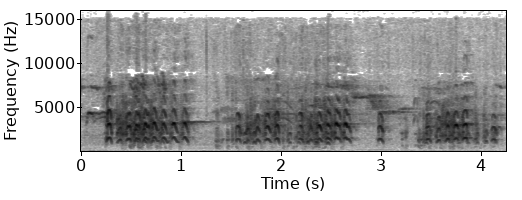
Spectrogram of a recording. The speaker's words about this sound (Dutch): Ben je nieuwsgierig naar het geluid van de das? Oh ja, ze maken een geluid. Luister maar even. Dankzij mijn ultramicrofoon kun je het perfect horen.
